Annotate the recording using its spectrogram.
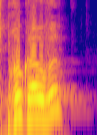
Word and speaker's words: Broekhoven: Toen ging jij van KS Broekhoven. Zeg ik dat goed? – Je zegt het goed, dat is lang geleden.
